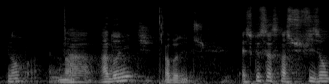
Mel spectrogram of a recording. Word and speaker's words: Radonjić: On ne prononce pas le J. Non. Radonjić.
